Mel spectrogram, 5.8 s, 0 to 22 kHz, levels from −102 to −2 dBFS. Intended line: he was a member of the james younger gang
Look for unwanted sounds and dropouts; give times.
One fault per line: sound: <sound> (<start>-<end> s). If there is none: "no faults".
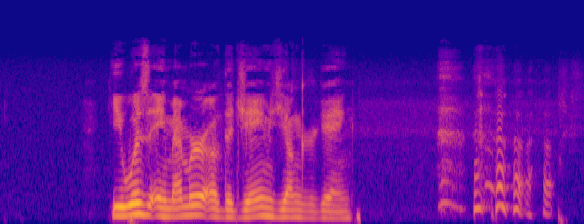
sound: laugh (4.4-5.6 s)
